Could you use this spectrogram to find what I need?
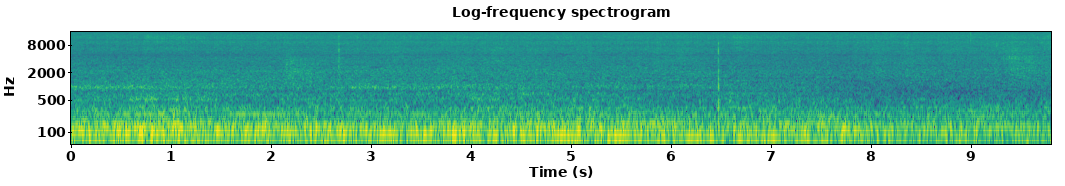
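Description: An organ plays soft, low sustained notes in a large echoing room.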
